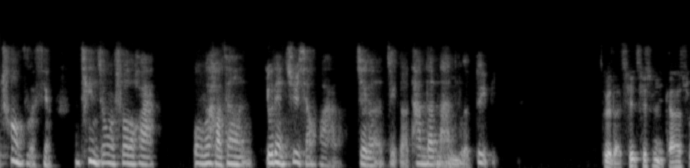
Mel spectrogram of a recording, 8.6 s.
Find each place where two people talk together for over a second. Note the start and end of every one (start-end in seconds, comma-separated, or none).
none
